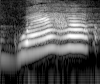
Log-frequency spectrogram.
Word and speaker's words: guerra: Eu falo guerra ou guerra? Guerra. O U não foi pronunciado agora.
